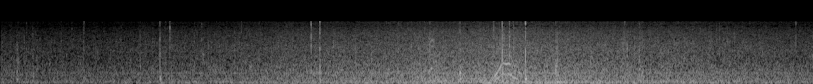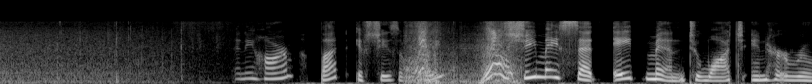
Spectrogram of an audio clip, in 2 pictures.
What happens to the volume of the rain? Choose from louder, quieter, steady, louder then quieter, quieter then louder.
louder then quieter.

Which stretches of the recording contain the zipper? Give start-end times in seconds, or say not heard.
4.1-5.3, 12.2-13.4.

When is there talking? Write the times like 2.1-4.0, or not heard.
10.5-16.2.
